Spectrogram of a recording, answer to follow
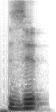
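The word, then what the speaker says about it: づ: Tsu with the dakden is pronounced zu. Note that tsu with the dakden is pronounced the same as su with the dakden, zu.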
